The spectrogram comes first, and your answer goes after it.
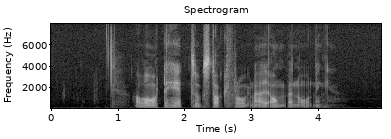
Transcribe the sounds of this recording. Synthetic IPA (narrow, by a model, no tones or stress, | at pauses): avɑːʈɪɦeːt̪ʰːuːɡsd̪ɔkːfɾoːɡʊɳaʔɪʔɔmvɛnːo̰ːɳɪŋ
